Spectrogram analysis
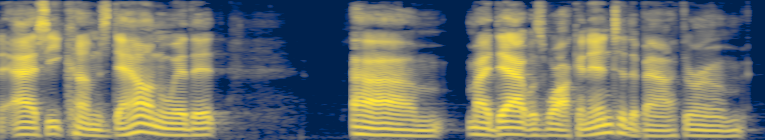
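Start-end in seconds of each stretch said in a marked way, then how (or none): none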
